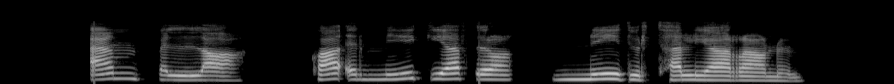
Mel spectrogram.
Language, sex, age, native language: Icelandic, male, 11, Icelandic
